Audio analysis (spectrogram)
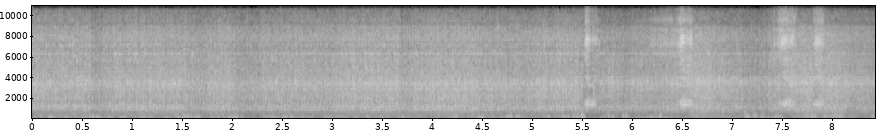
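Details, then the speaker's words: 1997 Toyota Kijang Grand 5K petrol engine idling and revving during distributor timing adjustment: retarded timing makes throttle feel heavy, advanced timing makes it light. The engine runs evenly with smooth throttle pickup and no misses, knocks or rattles. "pada saat timing nya dimundurkan ngegas akan terasa berat ya temen-temen ya kemudian kita eh majukan timing nya itu bagian gas ya pada saat kita angkat itu akan terasa enteng Ya seperti ini teman-teman"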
